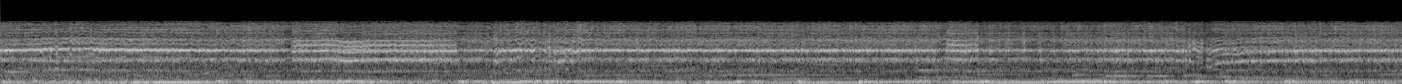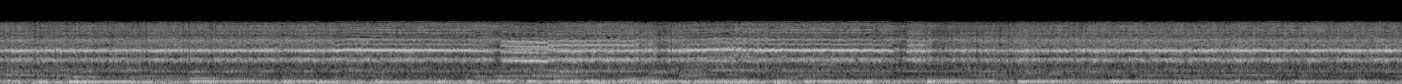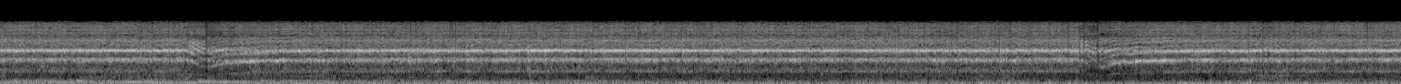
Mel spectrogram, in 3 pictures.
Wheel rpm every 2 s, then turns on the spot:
160, 160, 160, 160, 160, 160, 140, 160, 160, 160, 160, 160, 160, 160, 160, 150, 160, 160, 160, 140, 160.
none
